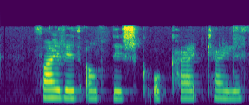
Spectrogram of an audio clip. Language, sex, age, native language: Icelandic, female, 10, Icelandic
